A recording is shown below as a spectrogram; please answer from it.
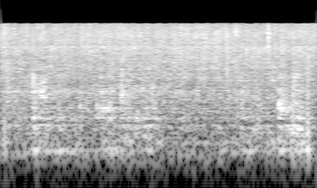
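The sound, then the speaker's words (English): A meatball sizzles in a frying pan with mirepoix, making a bright, steady hiss scattered with small pops and crackles. The sound is fairly loud and continuous, with no talk. “Go ahead and throw the meatball in here.”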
